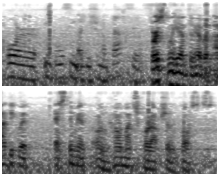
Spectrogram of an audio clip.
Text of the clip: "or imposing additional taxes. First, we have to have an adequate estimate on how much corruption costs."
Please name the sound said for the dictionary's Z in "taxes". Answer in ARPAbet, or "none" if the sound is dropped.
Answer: S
